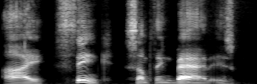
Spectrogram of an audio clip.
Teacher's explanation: instead of putting their tongue in between their teeth think they just say more of an S sound and say sink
